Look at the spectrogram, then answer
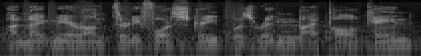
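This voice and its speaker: A man reading a scripted dramatic story as narrator, measured and grave. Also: deep voice. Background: faint music.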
